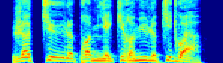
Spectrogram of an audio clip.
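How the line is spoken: Sorcerer's cutting voice. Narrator (French): fit le sorcier d'une voix tranchante

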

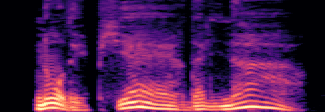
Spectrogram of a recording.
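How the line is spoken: Sighing. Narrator (French): dit-elle en soupirant

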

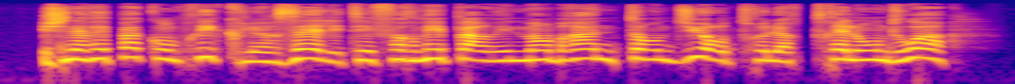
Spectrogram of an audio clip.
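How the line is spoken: Shouting over wind noise. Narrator (French): hurle Jonathan pour surmonter le bruit du vent et des ailes qui brassent l'air

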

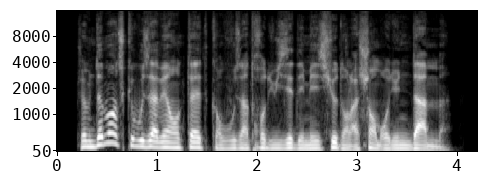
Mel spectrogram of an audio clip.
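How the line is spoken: Haughty, arrogant tone. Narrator (French): déclara-t-elle d'un ton rogue

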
